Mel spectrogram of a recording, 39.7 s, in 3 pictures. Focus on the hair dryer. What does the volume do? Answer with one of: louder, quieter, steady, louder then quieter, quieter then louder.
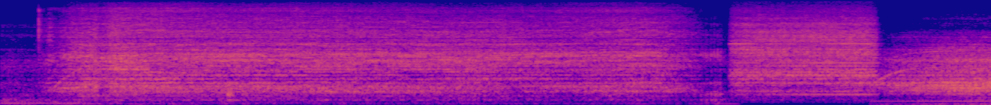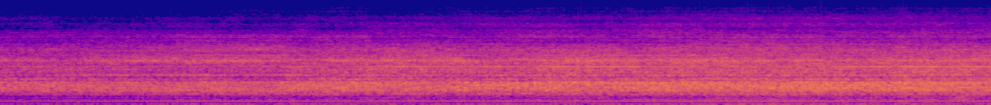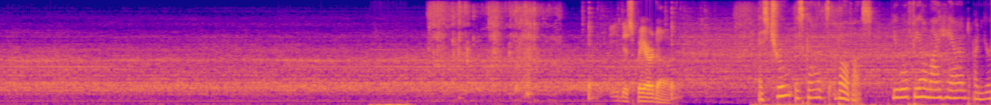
louder.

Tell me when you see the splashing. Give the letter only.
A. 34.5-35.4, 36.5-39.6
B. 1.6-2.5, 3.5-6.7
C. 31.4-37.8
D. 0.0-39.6
C.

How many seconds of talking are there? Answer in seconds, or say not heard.
4 s.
